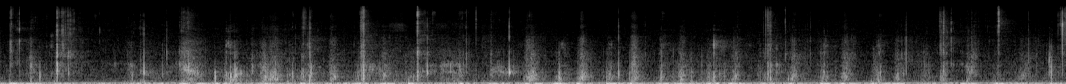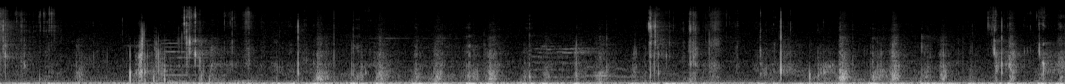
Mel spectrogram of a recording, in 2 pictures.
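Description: Close-up eating of a crusty sesame-coated bun: crisp bites and steady chewing of the crust, a dense run of irregular crunchy clicks, over a steady low hum.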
